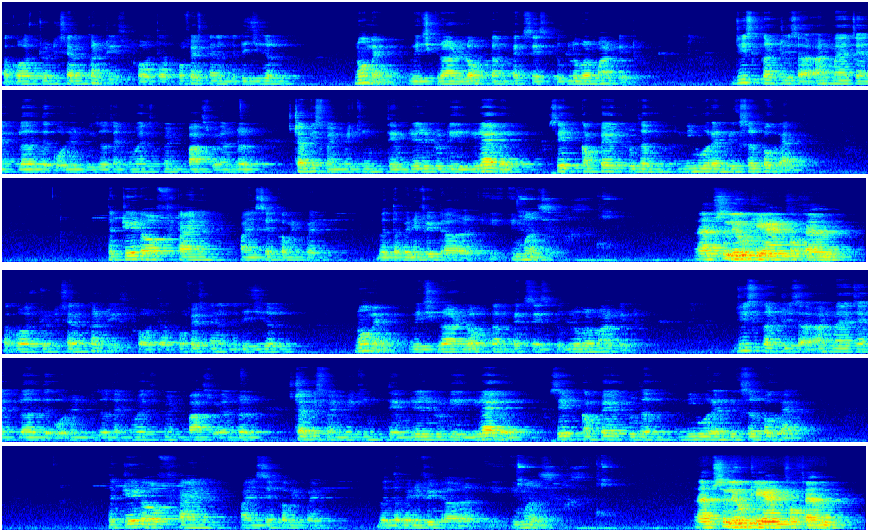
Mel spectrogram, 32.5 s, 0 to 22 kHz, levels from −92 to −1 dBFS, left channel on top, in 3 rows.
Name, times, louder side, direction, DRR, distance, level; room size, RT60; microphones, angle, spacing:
voice 1, 0.0-3.5 4.4-7.8 9.1-14.0 14.5-17.2 17.7-20.7 23.0-24.3 24.6-25.7 26.3-28.5, left 1 dB, 60° left, 0 dB, 0.7 m, -41 dB
voice 2, 30.3-32.0, right 3 dB, 75° right, 1 dB, 0.7 m, -26 dB
5.3 x 2.4 x 2.4 m, 0.89 s
head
